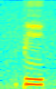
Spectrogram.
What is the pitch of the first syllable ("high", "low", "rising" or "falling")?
low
